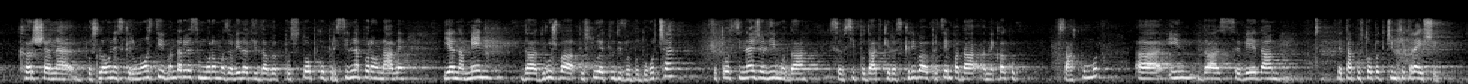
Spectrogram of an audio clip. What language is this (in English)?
Slovenian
